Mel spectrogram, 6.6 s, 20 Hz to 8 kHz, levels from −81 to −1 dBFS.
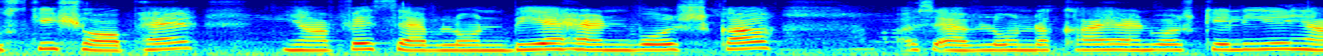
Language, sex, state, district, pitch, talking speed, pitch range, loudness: Hindi, female, Uttar Pradesh, Muzaffarnagar, 260 Hz, 170 wpm, 250-285 Hz, -21 LUFS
